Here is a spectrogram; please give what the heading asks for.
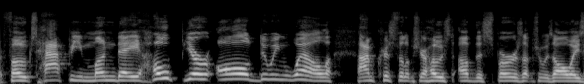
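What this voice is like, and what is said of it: High-energy, enthusiastic speaking voice. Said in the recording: “hear the energy in my voice ... I'm always bringing the energy ... I'm always bringing the heat”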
